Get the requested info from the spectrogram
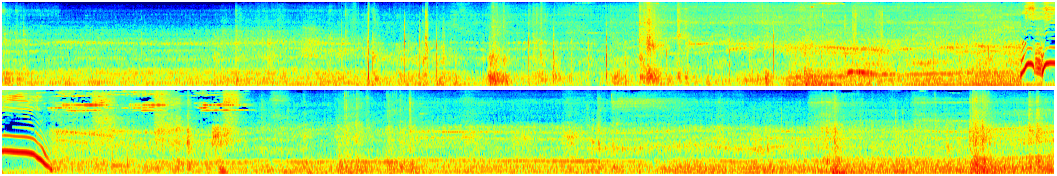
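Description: New Way Sidewinder automated side-loader garbage truck, natural-gas powered, running with wavering engine and hydraulic whines, sharp air-brake hisses and clunks. It grows louder about ten seconds in as it comes close.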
